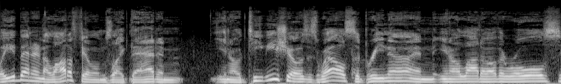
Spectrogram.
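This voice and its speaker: Here is a man with an ordinary speaking voice and an American accent, pitched in the medium range. He talks at a fairly quick pace with ordinary pitch variation. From Minnesota. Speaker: radio host. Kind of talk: radio DJ patter, a mock-serious show intro, then friendly interview questions. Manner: bantering, jokey.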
